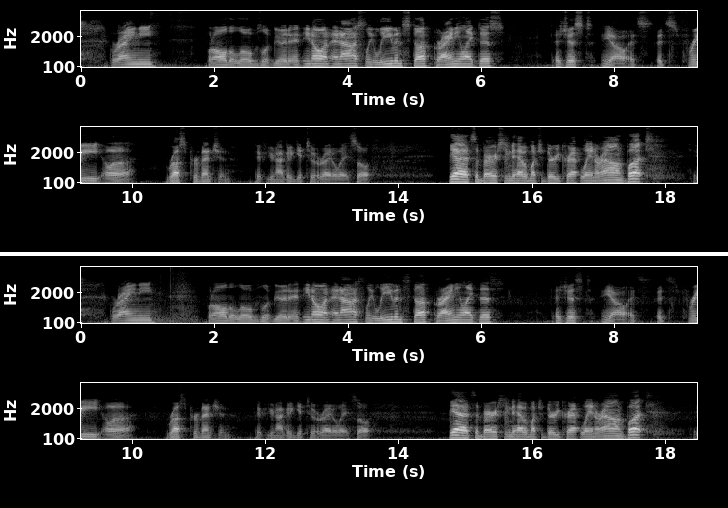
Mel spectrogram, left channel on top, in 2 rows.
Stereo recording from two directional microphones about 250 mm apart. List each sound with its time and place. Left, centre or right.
0.0 s a sound: centre
1.9 s speech: centre
14.8 s speech: centre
